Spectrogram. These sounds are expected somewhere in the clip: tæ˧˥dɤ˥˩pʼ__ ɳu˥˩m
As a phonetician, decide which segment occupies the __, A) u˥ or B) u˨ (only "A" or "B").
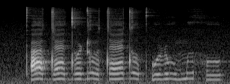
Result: B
